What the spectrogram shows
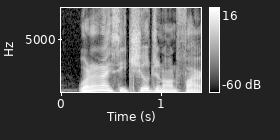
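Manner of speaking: put-on angry ranting. Retelling what an enraged father asked on the phone: imitating someone raging. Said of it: "he was just raging".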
